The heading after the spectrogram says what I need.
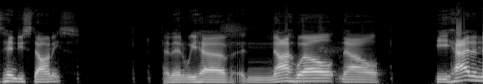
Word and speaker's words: Nahuel: Nahuel05. Okay. That H has no sound in Spanish.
